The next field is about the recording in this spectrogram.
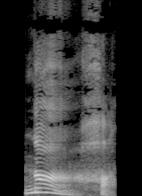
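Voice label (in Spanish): "呐喊", chino mandarin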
